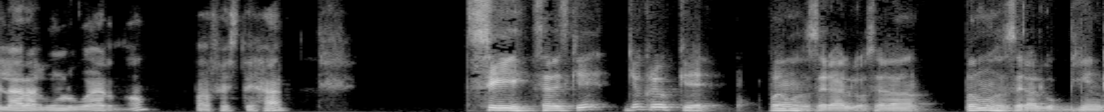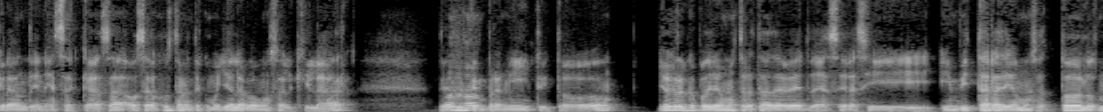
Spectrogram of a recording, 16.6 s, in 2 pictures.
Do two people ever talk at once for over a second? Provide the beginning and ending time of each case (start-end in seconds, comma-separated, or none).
none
